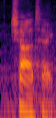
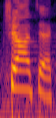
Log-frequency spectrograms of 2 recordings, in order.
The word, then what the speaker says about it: Chattanooga: Chattanooga. Chattanooga.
